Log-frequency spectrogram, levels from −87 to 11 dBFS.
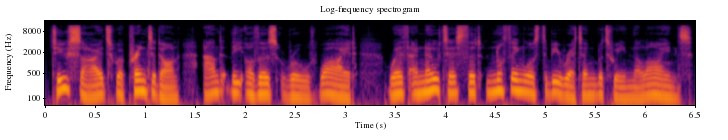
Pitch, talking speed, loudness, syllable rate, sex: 130 Hz, 205 wpm, -21 LUFS, 5.6 syllables/s, male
